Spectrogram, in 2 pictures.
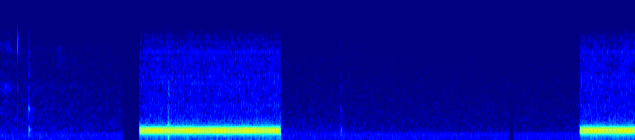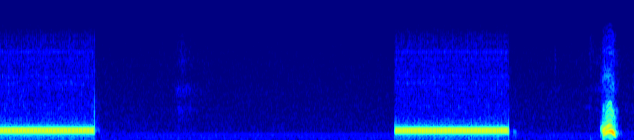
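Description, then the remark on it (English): An outgoing telephone call's tone, a call placed on a live show to Mr. Jeff Reed: three steady, mid-pitched buzzing tones, each about two seconds long, separated by roughly four seconds of silence, with a brief different sound at the very end. “And ladies and gentlemen, right about now, we are going to give a phone call to Mr. Jeff Reed.”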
